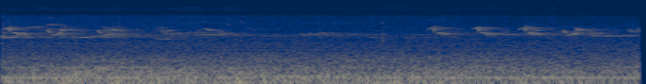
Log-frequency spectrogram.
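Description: Outdoor ambience: a steady low rumble, over which a songbird repeats short chirped notes about twice a second, in one run at the start and another in the last few seconds.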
